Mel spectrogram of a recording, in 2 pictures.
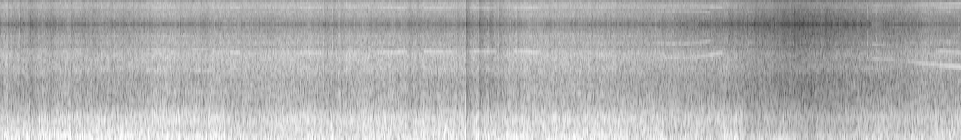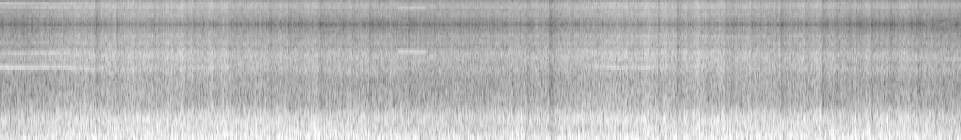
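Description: Wind rushes loudly and steadily outdoors, dipping briefly midway.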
